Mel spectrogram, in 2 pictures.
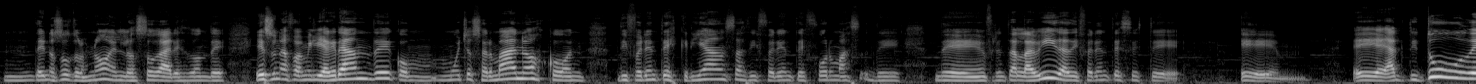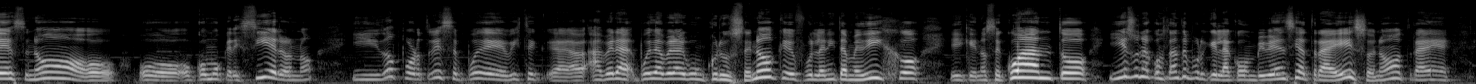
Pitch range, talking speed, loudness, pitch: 190-255 Hz, 150 wpm, -22 LUFS, 215 Hz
